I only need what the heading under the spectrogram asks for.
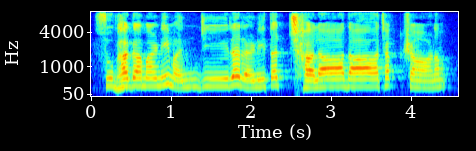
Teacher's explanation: Altogether, Subhaga mani manjira ranita chalat is a compound word. Subhaga bhas mahapranah, chalat cha mahapranah. The th in the end changes to the because of sandhi.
